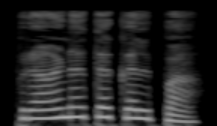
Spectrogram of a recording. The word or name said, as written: ಪ್ರಾಣತಕಲ್ಪ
